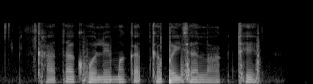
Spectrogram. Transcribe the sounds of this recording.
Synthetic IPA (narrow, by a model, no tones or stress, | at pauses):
kʰaːt̪aɡʱoːlemãkə̰t̪kapəɪsalaːɡʈ̪ʰeː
